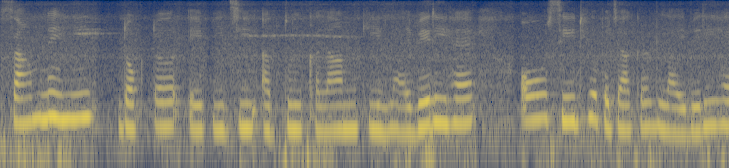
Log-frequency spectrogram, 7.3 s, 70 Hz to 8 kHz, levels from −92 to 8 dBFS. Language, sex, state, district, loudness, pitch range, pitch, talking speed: Hindi, female, Haryana, Rohtak, -16 LUFS, 210-250 Hz, 220 Hz, 125 wpm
